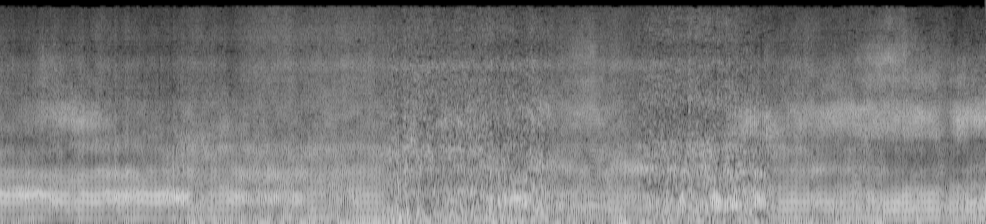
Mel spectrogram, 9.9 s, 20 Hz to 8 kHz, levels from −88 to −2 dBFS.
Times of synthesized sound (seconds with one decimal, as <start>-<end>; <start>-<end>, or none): 0.0-3.9; 5.5-6.4; 7.7-9.9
